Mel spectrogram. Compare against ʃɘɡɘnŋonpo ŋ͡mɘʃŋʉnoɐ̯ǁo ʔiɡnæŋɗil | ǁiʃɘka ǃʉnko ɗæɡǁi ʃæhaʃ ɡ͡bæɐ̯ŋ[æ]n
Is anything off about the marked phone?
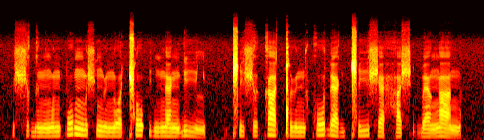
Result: yes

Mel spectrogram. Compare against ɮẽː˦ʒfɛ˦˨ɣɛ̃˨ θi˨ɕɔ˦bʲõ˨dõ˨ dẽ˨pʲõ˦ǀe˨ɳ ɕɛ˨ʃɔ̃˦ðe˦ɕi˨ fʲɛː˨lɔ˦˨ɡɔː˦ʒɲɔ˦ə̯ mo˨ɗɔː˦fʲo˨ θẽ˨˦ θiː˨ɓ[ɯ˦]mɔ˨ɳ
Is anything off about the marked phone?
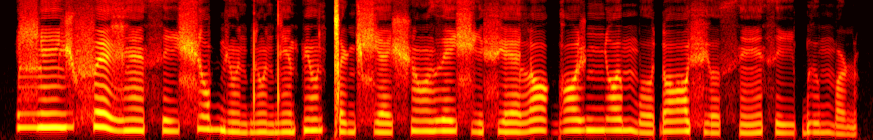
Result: no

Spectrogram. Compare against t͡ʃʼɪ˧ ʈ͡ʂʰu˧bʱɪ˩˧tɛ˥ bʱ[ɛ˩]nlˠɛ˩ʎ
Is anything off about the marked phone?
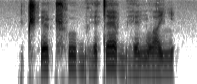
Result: yes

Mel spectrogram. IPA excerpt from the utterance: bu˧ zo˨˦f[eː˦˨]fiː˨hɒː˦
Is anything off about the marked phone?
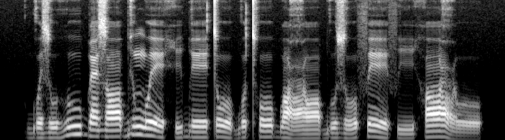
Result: no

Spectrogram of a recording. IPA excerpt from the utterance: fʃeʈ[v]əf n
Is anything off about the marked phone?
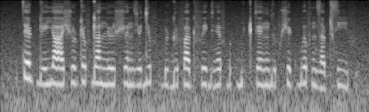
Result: yes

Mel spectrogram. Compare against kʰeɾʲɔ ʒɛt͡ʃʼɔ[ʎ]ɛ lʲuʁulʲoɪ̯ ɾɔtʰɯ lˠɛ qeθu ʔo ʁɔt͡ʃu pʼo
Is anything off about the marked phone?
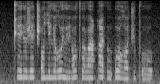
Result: no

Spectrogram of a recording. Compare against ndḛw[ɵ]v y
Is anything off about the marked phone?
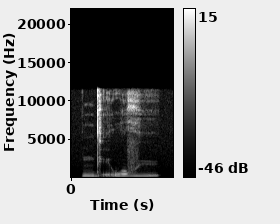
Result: yes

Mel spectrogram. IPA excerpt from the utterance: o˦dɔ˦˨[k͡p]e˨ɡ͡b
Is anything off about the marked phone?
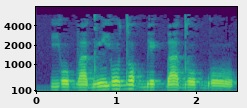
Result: yes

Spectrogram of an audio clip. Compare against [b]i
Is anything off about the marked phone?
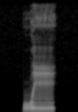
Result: yes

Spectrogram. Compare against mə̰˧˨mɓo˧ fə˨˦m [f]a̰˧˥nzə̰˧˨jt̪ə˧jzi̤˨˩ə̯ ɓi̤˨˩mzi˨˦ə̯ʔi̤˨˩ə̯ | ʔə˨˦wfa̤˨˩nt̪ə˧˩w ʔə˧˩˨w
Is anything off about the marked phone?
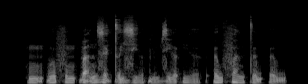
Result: yes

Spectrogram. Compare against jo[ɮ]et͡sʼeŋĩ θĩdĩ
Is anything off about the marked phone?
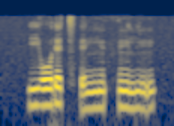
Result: yes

